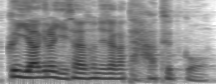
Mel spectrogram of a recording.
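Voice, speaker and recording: A male pastor preaching a sermon, swinging from loud exclamations to hushed, whispered asides. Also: medium pitch, steady tone, brisk. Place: church sanctuary. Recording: long church hall reverb.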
